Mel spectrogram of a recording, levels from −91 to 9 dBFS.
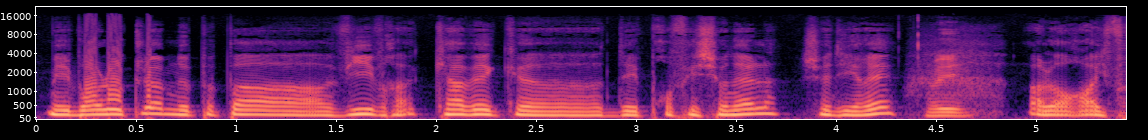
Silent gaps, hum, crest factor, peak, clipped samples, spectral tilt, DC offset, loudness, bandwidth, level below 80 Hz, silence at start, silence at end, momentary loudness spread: none; none; 10 dB; 0 dBFS; under 0.1%; -7.5 dB/octave; under 0.1%; -11 LUFS; 14.5 kHz; -40 dBFS; 0.05 s; 0 s; 5 LU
